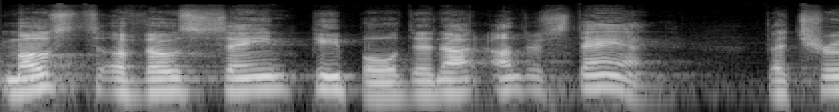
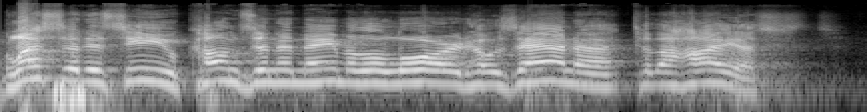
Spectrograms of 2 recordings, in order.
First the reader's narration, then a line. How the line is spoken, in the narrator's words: they were shouting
